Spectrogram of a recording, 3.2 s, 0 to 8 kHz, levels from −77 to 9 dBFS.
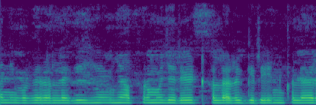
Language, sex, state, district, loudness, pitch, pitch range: Hindi, female, Himachal Pradesh, Shimla, -19 LUFS, 195 Hz, 190-195 Hz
